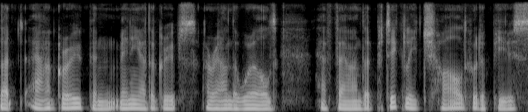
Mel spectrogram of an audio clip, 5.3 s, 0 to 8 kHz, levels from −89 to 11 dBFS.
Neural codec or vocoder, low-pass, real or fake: codec, 16 kHz, 4.8 kbps, FACodec; 7.2 kHz; fake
